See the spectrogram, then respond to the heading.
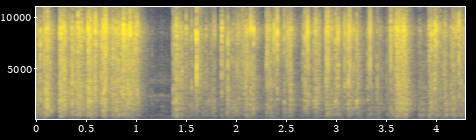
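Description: Long nails rapidly tap and scratch a small, full, sealed plastic package of dry La Moderna shell pasta lying flat on a wooden tray, while fingers press it. The result is a dense run of bright, crinkly taps and rustles that pause briefly just after the first second, then continue.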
